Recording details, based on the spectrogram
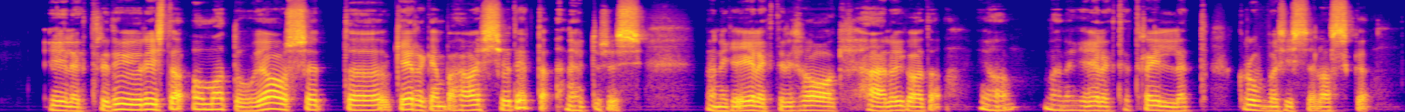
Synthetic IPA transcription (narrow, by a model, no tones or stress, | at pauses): elekt̪rit̪yːɾist̪ɑomɑt̪uːjɑoset̪ːke̞rɡe̞mpɑɦeɑsjut̪e̞t̪ːˑɑnæɥt̪ːˑuses | mænæɡ̥iele̞kt̪risɑːɡhæːlɤiɡɑd̪ɑ | jɑ | mænæɡ̥ielek̚t̪rit̪relʲːet̪kruvːesisːḛlɑske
